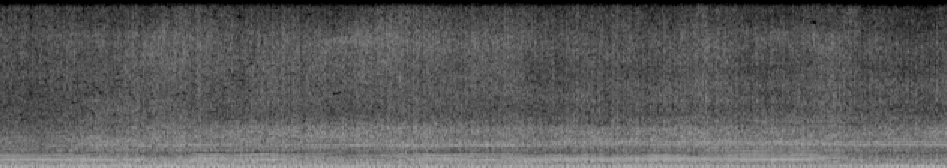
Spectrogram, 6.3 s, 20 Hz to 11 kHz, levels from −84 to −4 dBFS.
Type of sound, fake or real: real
